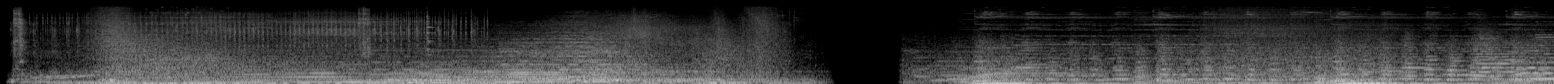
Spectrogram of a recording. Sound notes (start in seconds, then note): 0.9 film reel ticking; 2.3 light dramatic music; 9.2 bright festive music; 9.9 bells jingling; 11.2 traffic humming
